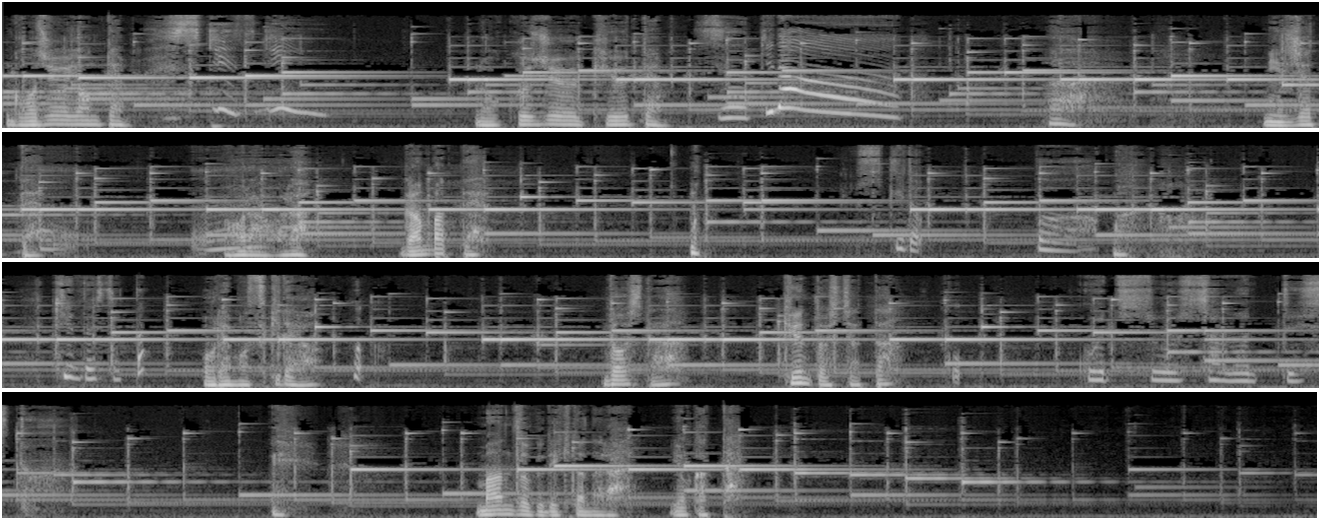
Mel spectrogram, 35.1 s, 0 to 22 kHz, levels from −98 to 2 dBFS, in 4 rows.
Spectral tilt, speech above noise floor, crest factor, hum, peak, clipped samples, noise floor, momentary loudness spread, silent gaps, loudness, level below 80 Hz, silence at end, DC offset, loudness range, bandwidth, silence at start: -3.5 dB/octave; 24 dB; 20 dB; none; -8 dBFS; under 0.1%; -49 dBFS; 11 LU; none; -24 LUFS; -54 dBFS; 0 s; under 0.1%; 7 LU; 14 kHz; 0 s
